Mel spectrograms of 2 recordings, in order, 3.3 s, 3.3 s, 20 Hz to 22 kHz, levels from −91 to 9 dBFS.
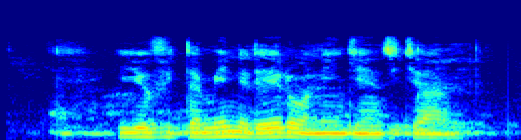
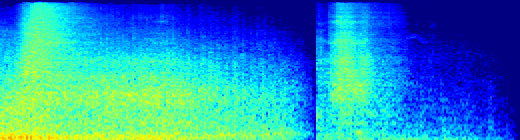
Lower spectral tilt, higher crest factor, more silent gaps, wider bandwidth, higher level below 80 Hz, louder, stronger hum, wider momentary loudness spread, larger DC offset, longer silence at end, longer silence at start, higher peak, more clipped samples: first, -6.5 dB/octave vs -4 dB/octave; second, 14 dB vs 20 dB; neither; second, 7.6 kHz vs over 20 kHz; second, -64 dBFS vs -36 dBFS; about the same, -27 LUFS vs -25 LUFS; neither; about the same, 18 LU vs 17 LU; neither; second, 0.25 s vs 0.45 s; first, 0.3 s vs 0 s; second, -14 dBFS vs -6 dBFS; neither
